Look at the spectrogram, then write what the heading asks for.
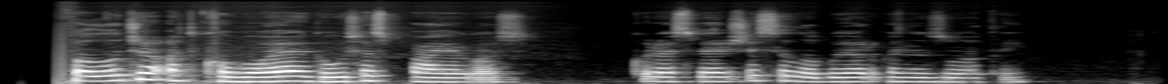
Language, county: Lithuanian, Šiauliai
